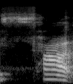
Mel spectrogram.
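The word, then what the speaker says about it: Vahr: names already so actually far in German the V is pronounced like an f and so I'm not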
